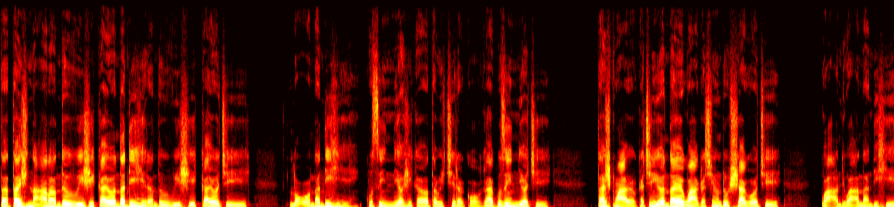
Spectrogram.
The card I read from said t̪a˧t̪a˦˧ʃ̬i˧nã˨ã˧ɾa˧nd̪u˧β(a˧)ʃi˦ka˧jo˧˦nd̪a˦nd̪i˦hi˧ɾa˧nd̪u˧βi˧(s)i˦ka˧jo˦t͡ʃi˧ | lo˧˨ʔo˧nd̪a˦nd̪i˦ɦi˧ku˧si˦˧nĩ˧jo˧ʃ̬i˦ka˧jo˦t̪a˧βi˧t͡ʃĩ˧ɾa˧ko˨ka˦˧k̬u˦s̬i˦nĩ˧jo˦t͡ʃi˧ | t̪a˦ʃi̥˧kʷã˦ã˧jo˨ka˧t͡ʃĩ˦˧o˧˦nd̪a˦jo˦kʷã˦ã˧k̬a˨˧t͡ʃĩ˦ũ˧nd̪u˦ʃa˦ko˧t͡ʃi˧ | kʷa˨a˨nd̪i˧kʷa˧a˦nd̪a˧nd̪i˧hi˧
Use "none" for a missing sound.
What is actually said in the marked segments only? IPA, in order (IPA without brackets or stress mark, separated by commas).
i˧, ʃ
